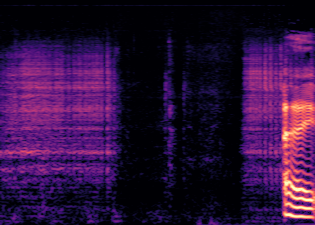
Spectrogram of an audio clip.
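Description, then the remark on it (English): Soft rustling and scraping noises give way to a sudden, loud, high-pitched door squeak at the very end, sharply tonal. “So if you hear a door squeaking, it is indeed exactly what you thought it was, which was our mini fans in for autographs.”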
